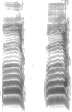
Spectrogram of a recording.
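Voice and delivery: NY as one nasal French "gn" sound; isolated nasal "Ny", repeated after a pause; nasalized sound. Shown as a demonstration. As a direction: say "Ny" through the nose, like "nyuh". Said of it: "It's nasalized sound".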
